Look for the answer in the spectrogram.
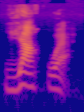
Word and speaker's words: Yahweh: Everybody from Moses on refer to him as Yud-Heh-Vav-Heh, and most Semitic scholars believe it's pronounced a breathy Yahweh.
